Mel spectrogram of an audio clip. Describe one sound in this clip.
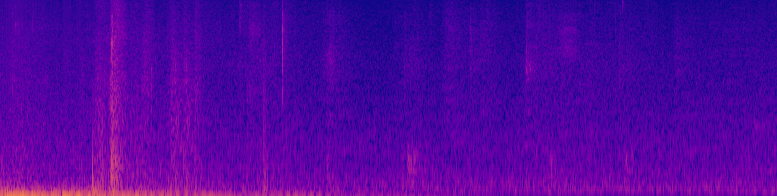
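A woman's heels click on a hard floor as she walks.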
